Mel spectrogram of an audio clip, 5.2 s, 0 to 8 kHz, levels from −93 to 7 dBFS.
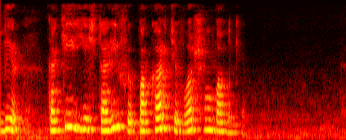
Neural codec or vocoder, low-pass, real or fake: codec, 16 kHz, 8 kbps, FunCodec, trained on Chinese and English, 25 frames a second; 7.2 kHz; fake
